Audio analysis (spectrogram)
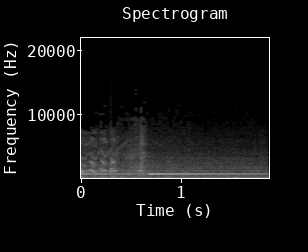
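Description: A pickup truck engine cranks and catches near the start, then settles into a steady idle with a faint electronic tone running through, heard up close from inside the cab.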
